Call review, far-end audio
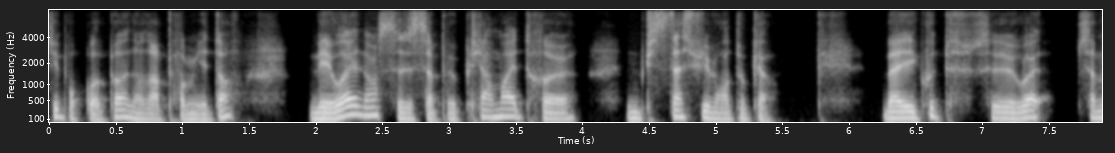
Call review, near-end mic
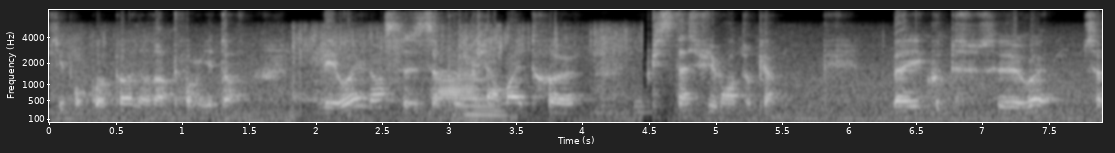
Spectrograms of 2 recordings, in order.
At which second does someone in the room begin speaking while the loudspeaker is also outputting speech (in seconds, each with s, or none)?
2.9 s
